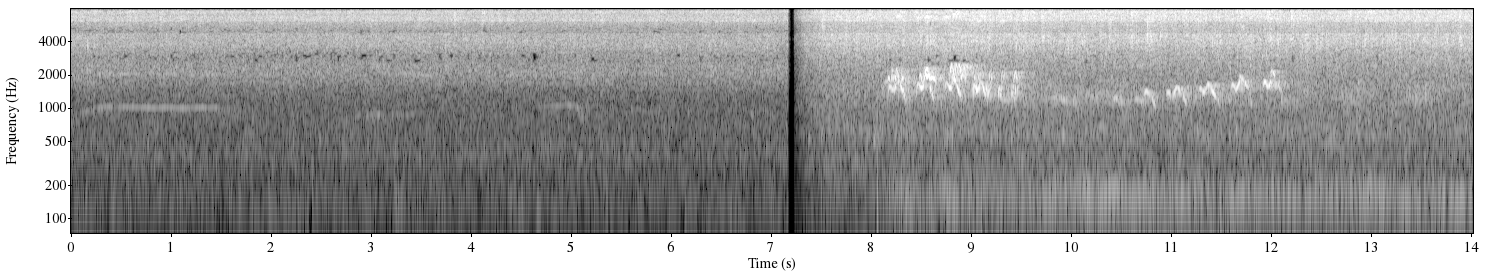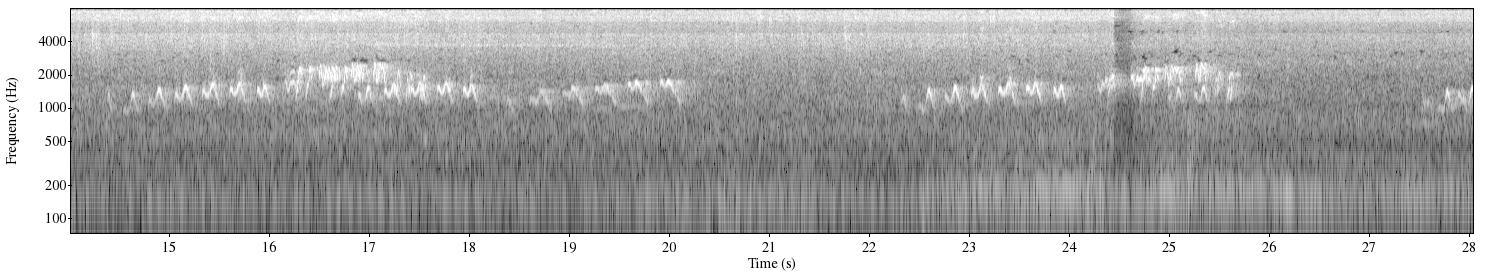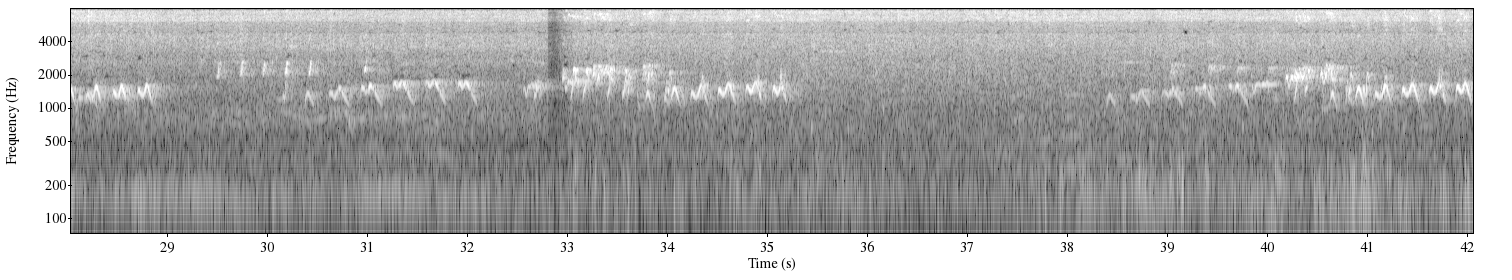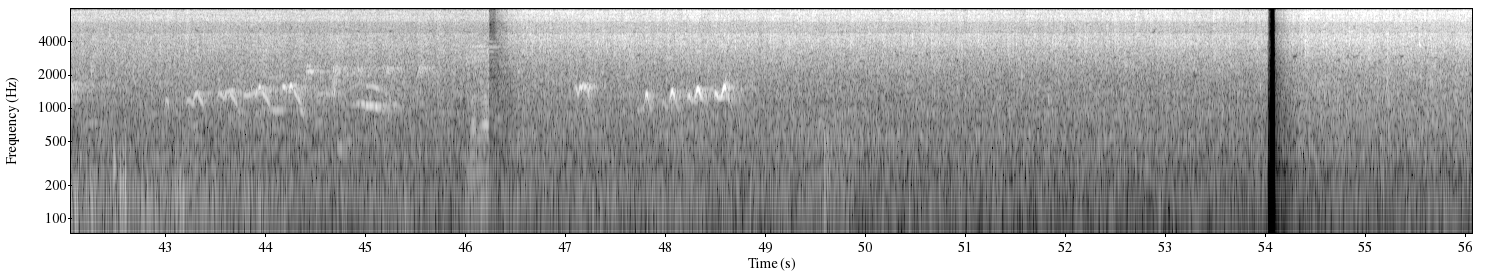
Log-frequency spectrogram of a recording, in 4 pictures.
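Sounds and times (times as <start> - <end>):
background hiss: 0.0 - 56.0
bird singing rising notes: 8.1 - 35.8, 37.7 - 46.0.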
